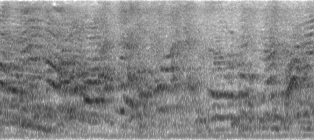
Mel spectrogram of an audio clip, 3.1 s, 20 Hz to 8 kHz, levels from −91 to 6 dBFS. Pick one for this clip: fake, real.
fake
